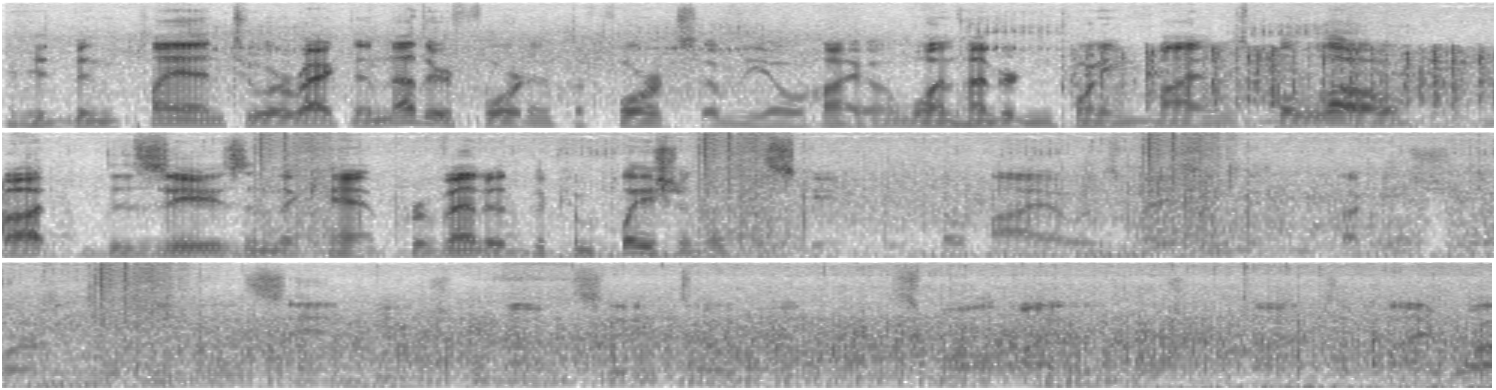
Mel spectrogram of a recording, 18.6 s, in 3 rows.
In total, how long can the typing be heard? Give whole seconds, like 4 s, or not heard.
2 s.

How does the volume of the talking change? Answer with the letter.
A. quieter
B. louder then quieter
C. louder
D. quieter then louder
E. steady
A.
